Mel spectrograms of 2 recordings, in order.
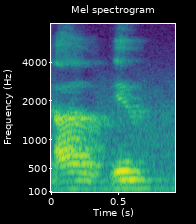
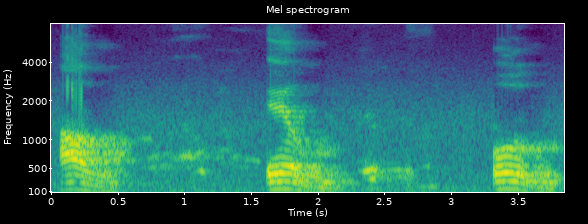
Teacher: یہ بھی اس کا مخرج بھی یہی ہے، زبان کی نوک اور اگلے 2 دانتوں کا سرا۔ ذال اور وے میں فرق صرف اتنا ہے کہ ذال کو باریک پڑھتے ہیں ال، اور وا کو موٹا کر کے پڑھتے ہیں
